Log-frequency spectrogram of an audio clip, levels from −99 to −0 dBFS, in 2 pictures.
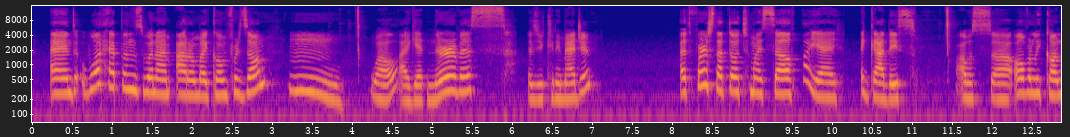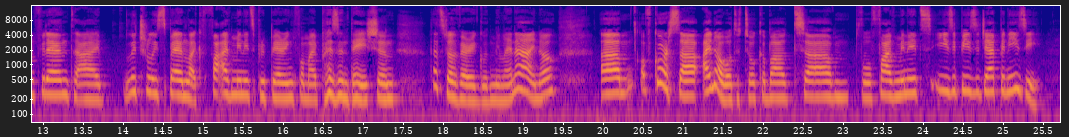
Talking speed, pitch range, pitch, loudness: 160 wpm, 215-275 Hz, 245 Hz, -30 LUFS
